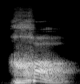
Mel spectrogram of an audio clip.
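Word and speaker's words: خ: This time we have the dot on top, and we pronounce it as kha. It's also a throat sound because the sound comes from the throat.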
